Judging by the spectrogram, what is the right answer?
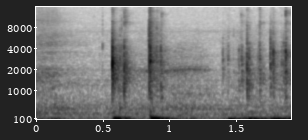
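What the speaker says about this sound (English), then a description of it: "what you would normally want to do is type in the stuff there" Light keystrokes on a computer keyboard while entering a Linux command, a few soft, quiet clicks in quick little bursts with no voices.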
